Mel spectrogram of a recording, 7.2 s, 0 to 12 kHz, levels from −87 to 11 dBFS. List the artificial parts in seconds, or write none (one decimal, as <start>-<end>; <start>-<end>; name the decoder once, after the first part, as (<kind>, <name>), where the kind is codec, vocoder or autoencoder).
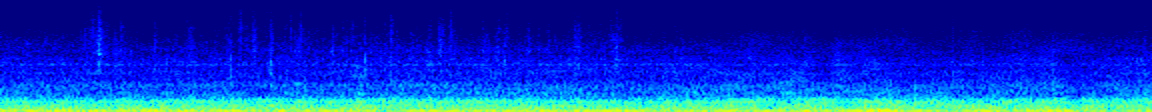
4.5-6.8 (codec, DAC)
